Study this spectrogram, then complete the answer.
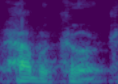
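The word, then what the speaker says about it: Habakkuk: It's Habachok. I'm telling you it's always been Habach, but somebody is saying hab Habacook and I I just can't get that out of my mind for some reason.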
